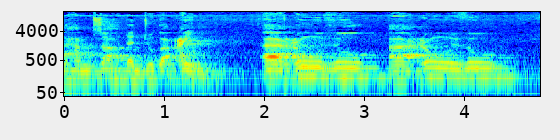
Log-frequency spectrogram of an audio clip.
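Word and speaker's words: أعوذ: Jadi kita kena jelaskan bunyi ain tu. A'udzu, banyak dalam kalangan kita yang bacanya a'u, a'u, a'u. Itu dua-dua jadi hamzah. Dia tak keluar ain tu, tak sampai ke tahap makhraj huruf ain tu.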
